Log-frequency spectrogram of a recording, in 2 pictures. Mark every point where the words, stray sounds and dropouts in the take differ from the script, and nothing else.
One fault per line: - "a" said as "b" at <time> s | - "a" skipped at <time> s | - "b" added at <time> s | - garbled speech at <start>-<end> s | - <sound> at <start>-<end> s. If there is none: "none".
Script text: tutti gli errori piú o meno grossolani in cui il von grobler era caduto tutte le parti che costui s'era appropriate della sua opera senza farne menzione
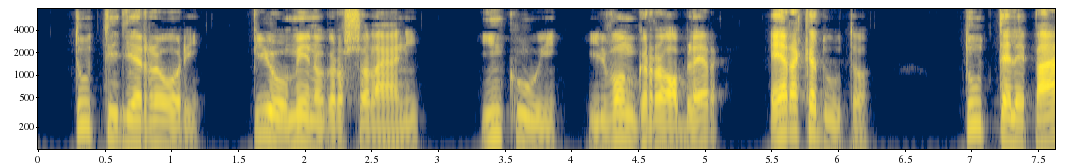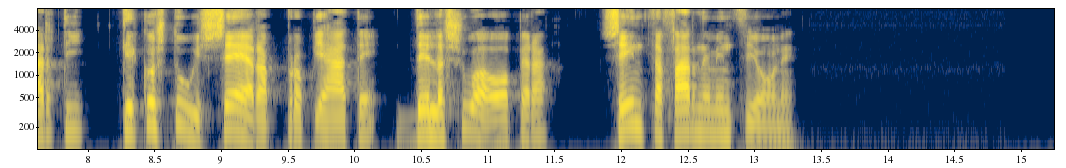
none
